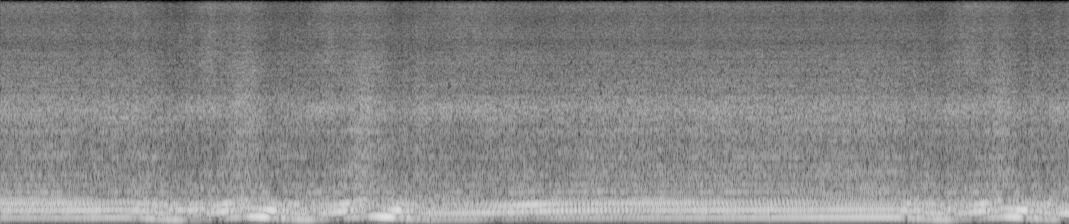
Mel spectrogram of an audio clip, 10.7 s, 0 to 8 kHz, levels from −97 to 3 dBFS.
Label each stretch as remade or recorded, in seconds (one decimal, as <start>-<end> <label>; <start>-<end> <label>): 0.0-10.7 recorded

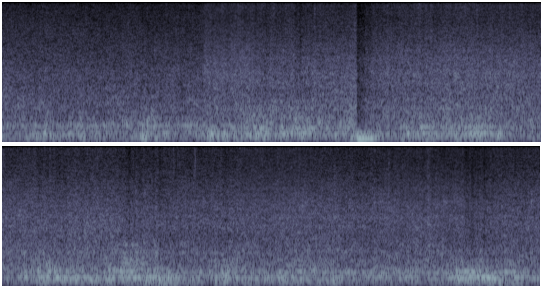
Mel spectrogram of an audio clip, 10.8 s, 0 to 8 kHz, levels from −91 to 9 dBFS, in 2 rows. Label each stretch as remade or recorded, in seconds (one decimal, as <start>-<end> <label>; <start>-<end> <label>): 0.0-2.0 recorded; 2.0-2.6 remade; 2.6-7.8 recorded; 7.8-8.5 remade; 8.5-9.2 recorded; 9.2-10.4 remade; 10.4-10.8 recorded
